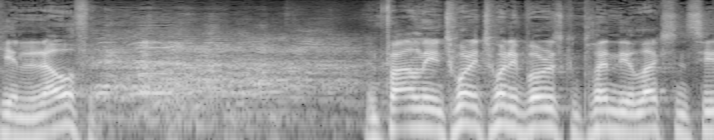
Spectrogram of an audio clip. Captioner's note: laughter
